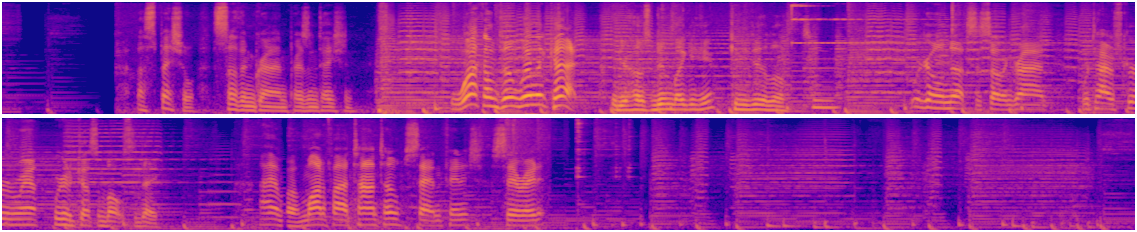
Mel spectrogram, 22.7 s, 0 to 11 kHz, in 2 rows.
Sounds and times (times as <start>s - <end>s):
Music: 0.0s - 1.0s, 3.7s - 22.6s
Speech: 1.3s - 3.6s, 4.5s - 7.9s, 9.1s - 12.9s, 13.9s - 16.8s.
